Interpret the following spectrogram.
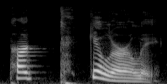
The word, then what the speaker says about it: particularly: 철자도 중요하지만 강세 놓치지 마셔야 되겠죠? Particularly, particularly 이렇게 발음하시는데 특히라는 의미가 되겠습니다.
